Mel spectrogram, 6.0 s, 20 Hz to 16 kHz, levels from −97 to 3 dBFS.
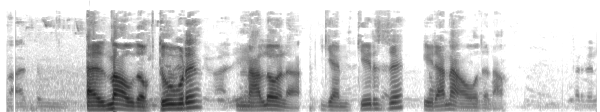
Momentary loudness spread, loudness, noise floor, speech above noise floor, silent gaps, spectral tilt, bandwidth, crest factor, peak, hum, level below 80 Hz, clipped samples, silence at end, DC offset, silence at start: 20 LU; -18 LUFS; -70 dBFS; 51 dB; none; -6 dB/octave; 11 kHz; 20 dB; 0 dBFS; none; -60 dBFS; under 0.1%; 1 s; under 0.1%; 0.15 s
